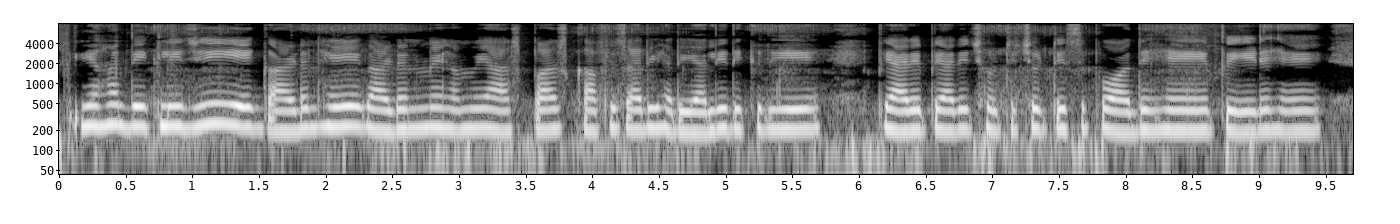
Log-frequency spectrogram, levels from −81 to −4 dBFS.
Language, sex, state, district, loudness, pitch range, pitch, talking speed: Hindi, female, Rajasthan, Jaipur, -15 LUFS, 200-215 Hz, 205 Hz, 165 wpm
